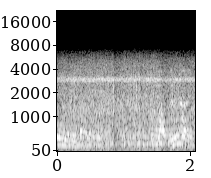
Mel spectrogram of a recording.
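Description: Men's voices talking, indistinct and in a room, with a steady high-pitched tone underneath.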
